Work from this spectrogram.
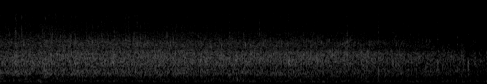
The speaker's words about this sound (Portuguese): Tem mais um aplauso a Jesus pela sua palavra.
